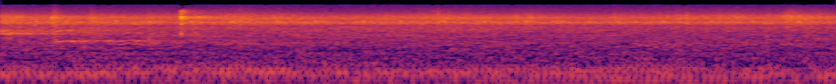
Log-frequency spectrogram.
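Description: Steady low rumble of background motor traffic, with a couple of faint short chirps in the first second.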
